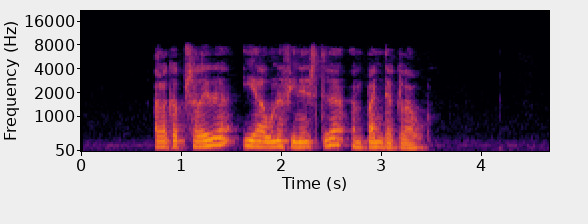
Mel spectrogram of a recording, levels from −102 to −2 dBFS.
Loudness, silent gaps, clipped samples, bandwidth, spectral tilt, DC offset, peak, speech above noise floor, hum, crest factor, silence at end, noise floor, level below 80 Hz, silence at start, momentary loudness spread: -31 LUFS; none; under 0.1%; 8.2 kHz; -7 dB/octave; under 0.1%; -16 dBFS; 47 dB; none; 16 dB; 1.25 s; -78 dBFS; -68 dBFS; 0.75 s; 8 LU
